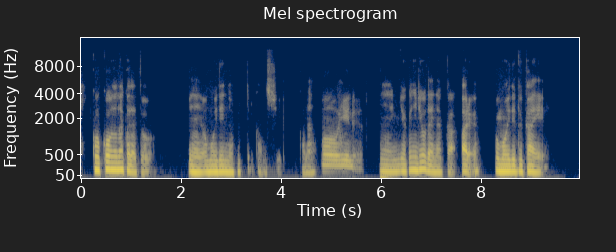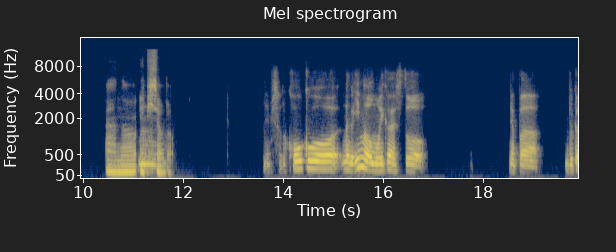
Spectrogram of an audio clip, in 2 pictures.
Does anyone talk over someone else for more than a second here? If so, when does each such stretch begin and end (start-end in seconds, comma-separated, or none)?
none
